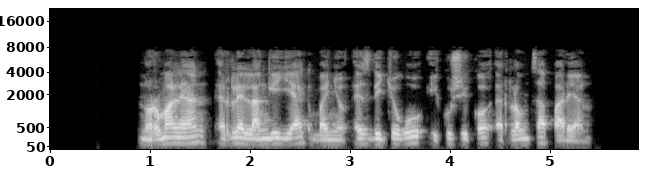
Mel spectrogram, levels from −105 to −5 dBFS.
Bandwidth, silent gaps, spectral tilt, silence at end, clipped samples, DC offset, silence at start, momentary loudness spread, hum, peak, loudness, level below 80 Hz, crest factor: 7.8 kHz; none; -4.5 dB/octave; 0.5 s; under 0.1%; under 0.1%; 0.9 s; 9 LU; none; -2 dBFS; -23 LUFS; -66 dBFS; 20 dB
